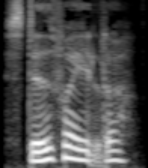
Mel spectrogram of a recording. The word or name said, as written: stedforælder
